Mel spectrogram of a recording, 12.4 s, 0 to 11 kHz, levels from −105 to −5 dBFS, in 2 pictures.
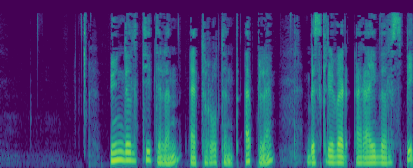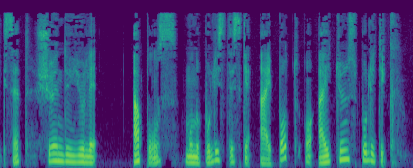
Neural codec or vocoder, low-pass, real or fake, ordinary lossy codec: none; 9.9 kHz; real; MP3, 32 kbps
